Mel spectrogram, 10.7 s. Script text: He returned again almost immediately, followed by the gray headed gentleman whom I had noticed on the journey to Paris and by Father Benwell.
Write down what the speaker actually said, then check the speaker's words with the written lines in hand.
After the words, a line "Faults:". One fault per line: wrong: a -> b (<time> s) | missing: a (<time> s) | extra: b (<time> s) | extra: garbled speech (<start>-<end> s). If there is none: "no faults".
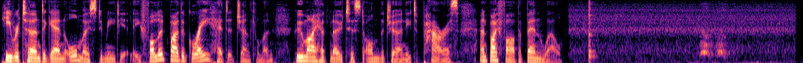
He returned again almost immediately, followed by the gray headed gentleman whom I had noticed on the journey to Paris and by Father Benwell.
Faults:
no faults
